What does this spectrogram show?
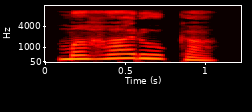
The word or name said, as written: ಮಹಾರೂಕ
